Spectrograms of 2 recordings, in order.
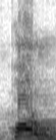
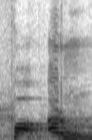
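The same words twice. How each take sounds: First: ফর্ম as one short syllable, form; blended word. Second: ফর্ম stretched in two pieces, fo-orm; sounded out. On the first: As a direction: say ফর্ম whole, no break. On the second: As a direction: break ফর্ম before its 'orm'. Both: Shown as a demonstration. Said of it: "ও আর দিয়ে উচ্চারণ হবে অর".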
